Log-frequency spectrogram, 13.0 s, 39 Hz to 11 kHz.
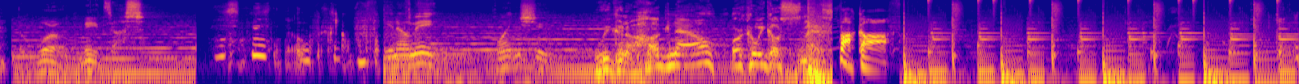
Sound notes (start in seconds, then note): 2.2 angry baffled noises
